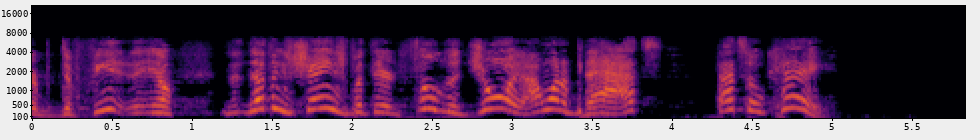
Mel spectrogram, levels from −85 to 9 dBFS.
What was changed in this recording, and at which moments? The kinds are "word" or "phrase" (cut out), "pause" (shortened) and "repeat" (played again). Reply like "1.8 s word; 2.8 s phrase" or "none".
1.6 s word; 3.4 s word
